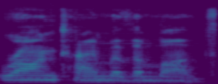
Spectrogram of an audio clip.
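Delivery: close, hushed half-whisper, barely audible. Leaning into another character's ear, half-whispering. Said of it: "I'm gonna whisper".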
